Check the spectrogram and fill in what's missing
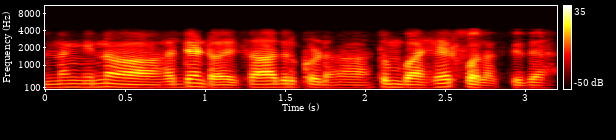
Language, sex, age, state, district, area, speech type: Kannada, male, 18-30, Karnataka, Shimoga, rural, conversation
